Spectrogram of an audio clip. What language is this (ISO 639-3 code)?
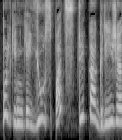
lit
